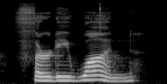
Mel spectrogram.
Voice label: "thirty one", English

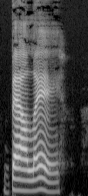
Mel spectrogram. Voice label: "ballet", English

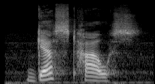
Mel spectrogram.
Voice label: "guest house", English

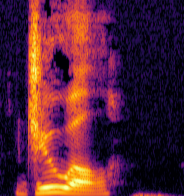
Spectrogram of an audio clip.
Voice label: "jewel", English

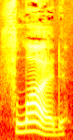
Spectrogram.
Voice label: "flood", English

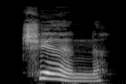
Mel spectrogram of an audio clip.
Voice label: "chin", English

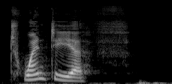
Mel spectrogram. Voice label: "twentieth", English

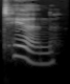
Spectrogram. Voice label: "tin", English

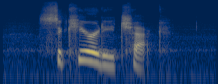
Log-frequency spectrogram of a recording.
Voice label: "security check", English

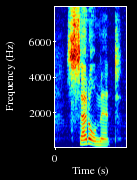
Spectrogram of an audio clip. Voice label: "settlement", English; The City

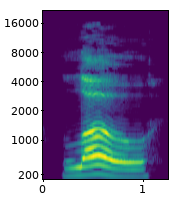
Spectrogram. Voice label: "low", English

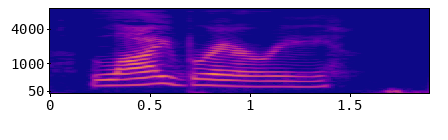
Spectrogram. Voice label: "library", English

